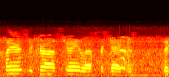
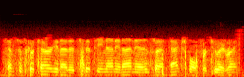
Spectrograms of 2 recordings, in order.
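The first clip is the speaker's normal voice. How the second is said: pilot over a crackly radio; air traffic control radio. Real, not acted. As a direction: narrowband cockpit radio transmission. Pilot calls tower over radio.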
